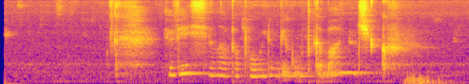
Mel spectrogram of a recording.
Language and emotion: Russian, neutral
